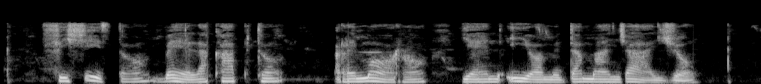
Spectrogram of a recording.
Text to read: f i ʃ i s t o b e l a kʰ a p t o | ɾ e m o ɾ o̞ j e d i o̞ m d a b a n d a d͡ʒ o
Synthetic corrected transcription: f i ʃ i s t o b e l a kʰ a p t o | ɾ e m o ɾ o̞ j e n i o̞ m d a m a n d͡ʒ a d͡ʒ o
